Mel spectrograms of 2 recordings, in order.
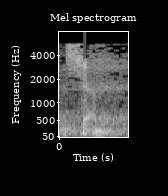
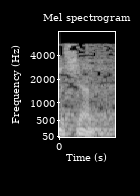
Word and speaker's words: الشأم: والشام تنطق على المشهور بالهمز، الشأم بالهمز، تنطق على المشهور بالهمز، الشأم بسكون الهمز، بسكون الهمز الشأم، وتنطق أيضا بتحريك بفتح الهمز الشأم، الشأم بتحريك الهمز، وتنطق أيضا بتسكين الهمز كنهر ونهر، شام وشأن كنهر ونهر. وتنطق أيضا بحذف الهمز فيقال الشام، يقال الشام بحذف الهمز. والأشهر هو ذكر الهمز،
